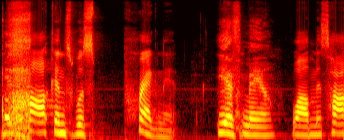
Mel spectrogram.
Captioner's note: sniffling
